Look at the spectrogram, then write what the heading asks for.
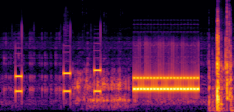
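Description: Telephone keypad dialing an emergency number: three separate DTMF beeps spaced apart, then a second-long ringing tone with a rapid, even pulsing flutter, ending in a short burst of noise.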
